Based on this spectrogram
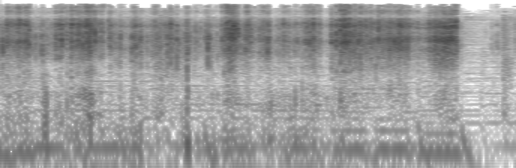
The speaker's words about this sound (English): Okay, I'm going to unwrap the gift. Everybody, get ready for a little ASMR.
